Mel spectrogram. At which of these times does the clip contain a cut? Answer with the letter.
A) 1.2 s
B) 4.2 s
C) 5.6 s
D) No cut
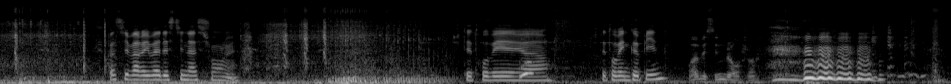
B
